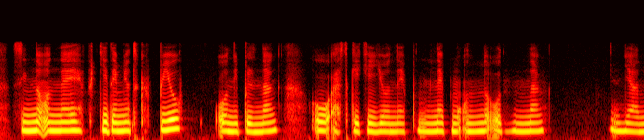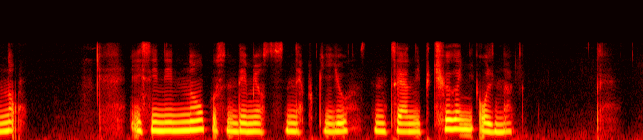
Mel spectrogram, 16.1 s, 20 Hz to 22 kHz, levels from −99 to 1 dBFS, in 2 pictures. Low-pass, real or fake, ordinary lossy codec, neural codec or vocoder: 7.2 kHz; real; none; none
